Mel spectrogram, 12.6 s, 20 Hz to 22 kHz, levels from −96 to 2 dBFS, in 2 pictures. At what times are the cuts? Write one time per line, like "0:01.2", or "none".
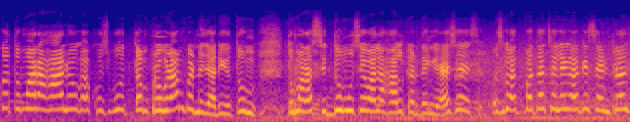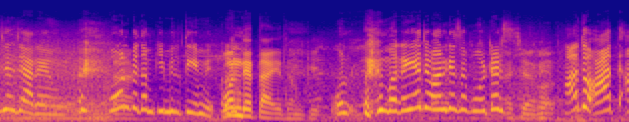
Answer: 0:04.8
0:07.3
0:11.8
